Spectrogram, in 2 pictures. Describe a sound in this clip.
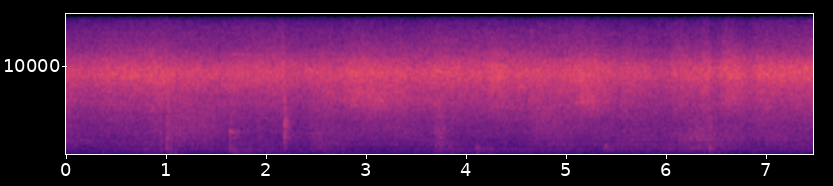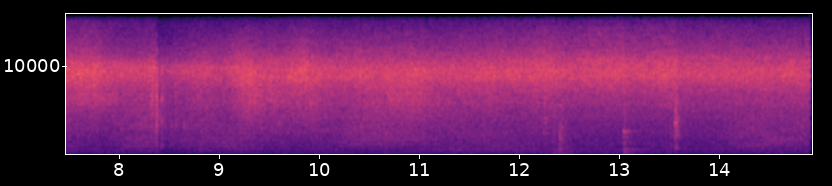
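Plastic covers clack against metal posts.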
